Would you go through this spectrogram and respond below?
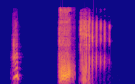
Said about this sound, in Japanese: ああ、気持ちいい。顔面に屁ぶちかますとか最高。優越感しかないわ。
